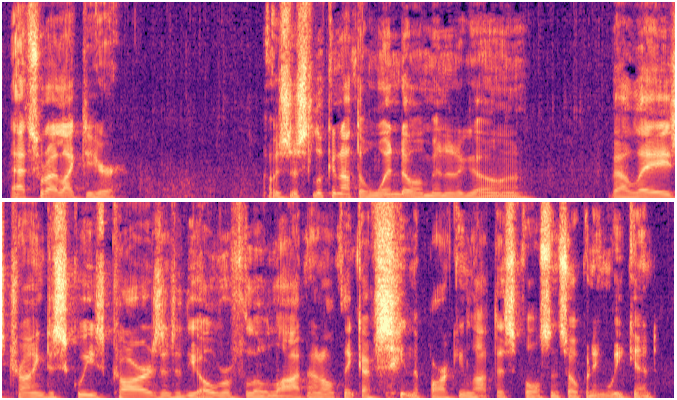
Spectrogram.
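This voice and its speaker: An easygoing male casino boss, played by an actor in a radio drama. His voice sits at a medium pitch. He is watchful and supportive, speaking casually and in a measured way. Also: fairly even intonation, slight background noise, lightly acted. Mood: relaxed. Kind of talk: scripted horror audio drama radio exchange.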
